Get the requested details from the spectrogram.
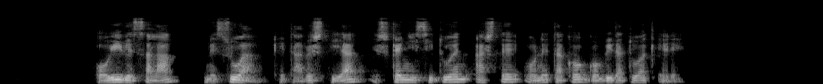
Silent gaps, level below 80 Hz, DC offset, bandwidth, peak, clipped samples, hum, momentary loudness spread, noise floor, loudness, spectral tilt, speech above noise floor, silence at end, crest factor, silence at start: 1.91-2.03 s; -56 dBFS; under 0.1%; 9.4 kHz; -6 dBFS; under 0.1%; none; 13 LU; under -90 dBFS; -26 LUFS; -4.5 dB/octave; over 64 dB; 1.4 s; 22 dB; 0.95 s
